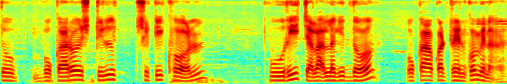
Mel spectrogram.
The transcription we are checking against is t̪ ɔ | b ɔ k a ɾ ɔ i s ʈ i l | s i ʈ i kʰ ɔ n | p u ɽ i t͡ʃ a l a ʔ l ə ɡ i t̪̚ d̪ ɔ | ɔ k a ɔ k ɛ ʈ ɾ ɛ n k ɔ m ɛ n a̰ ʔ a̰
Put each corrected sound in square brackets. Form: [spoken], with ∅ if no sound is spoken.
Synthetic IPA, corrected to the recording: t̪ ɔ | b ɔ k a ɾ ɔ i s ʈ i l | s i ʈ i kʰ ɔ n | p u [ɾ] i t͡ʃ a l a ʔ l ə ɡ i t̪̚ d̪ ɔ | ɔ k a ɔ k [a] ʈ ɾ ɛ n k ɔ m ɛ n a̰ ʔ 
